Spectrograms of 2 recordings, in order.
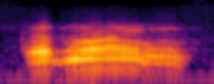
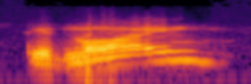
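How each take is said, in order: First: It is said in a somber, flat tone. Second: It is said in a brighter, more cheerful tone.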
